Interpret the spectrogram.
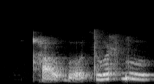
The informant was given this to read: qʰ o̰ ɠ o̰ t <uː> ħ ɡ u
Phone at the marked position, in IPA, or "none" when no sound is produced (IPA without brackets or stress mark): u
